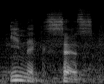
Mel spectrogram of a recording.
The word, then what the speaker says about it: INXS: Isso, Australian Rock, nós vamos ver o In Excess, que eu sempre achava que era INXS. Eu não sabia como é que era a pronúncia certinha.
